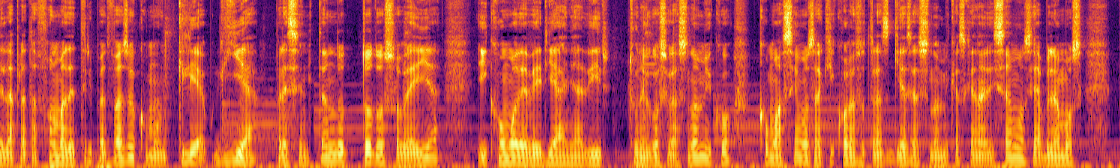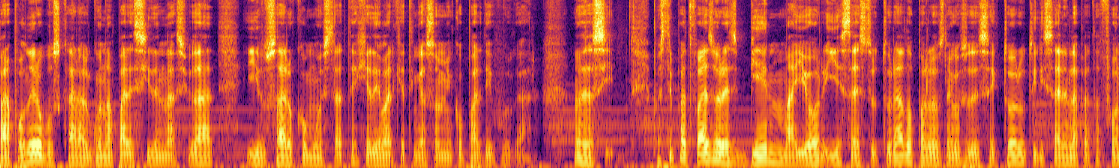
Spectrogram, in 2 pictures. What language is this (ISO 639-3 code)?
spa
